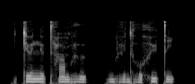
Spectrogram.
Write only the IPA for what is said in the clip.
tønø t̪ʰɑ̃bʱɯ | bʱødʱoxyt̪i

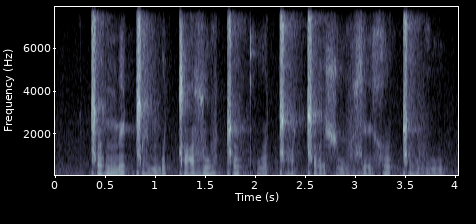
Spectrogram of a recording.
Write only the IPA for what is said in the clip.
ǁɤ˧ ŋ͡me˦ɡ͡ǁɛ˨ŋʷe˨ ǀɒ˨ zu˧vǁʊ˧ kʷʰɤ˨˦ɡ͡ǁɒ˨ǁɤ˨ ʃu˨vze˨ xʊ˦ɡ͡ǁʊ˦˨vu˧

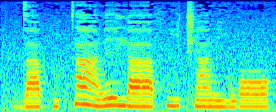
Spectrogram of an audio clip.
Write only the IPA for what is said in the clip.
da˨pi˨k ɾã˦˨le˧jaː˨ fi˧t͡ʃã˧li˨wɔ˧

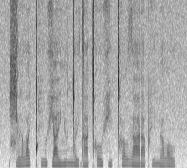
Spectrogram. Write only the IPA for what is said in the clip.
ɕɘi̯lˠe ǃʰiu̯çai̯lʲu ŋ͡ǀøi̯daǀʰou̯ çiǀʰɵlˠ ða ɾapʰinɘlˠou̯

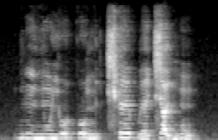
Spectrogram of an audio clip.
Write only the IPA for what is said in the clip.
bĩ˨ɲũ˨ jo̰˦˨ʊ̯ko̰˦˨ʊ̯ŋɪ˦ʔ t͡ɕʰɛ˦bɛ˨ t͡ɕa̰˦˨ɪ̯bũ˦˨

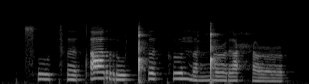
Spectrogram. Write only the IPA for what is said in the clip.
t͡sʰu˨tʰɘ˨tʼa˦ ru˨ǃʰɘ˦ kʰɯ˦nə˨ŋ͡ǃə˞˨ɾɘ˨ ħə˞˨

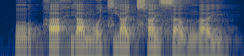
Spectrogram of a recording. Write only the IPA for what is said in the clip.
ŋɔ˦p̚ha˦hja˥˧ mɔ˧t͡ɕja˥˧t͡ɕʰa˦j sa˨˩wn̪a˧j

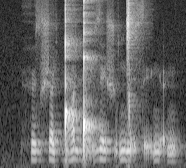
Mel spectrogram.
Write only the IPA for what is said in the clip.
hʏz ʃɐjɡ͡ǃa ɡ͡ǃṵzeʃṵ ŋ͡ǀḛsḛŋɛ̰ŋ

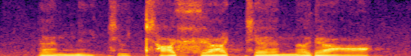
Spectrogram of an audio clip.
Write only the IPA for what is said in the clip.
ɛnicɨ cʰɑxʲɑ cɛnɜ ɾʲɑ

